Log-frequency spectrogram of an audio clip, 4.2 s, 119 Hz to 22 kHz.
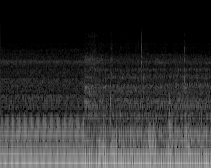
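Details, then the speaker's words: Ford Mustang EcoBoost with a misfire at low rpm and idle that began in cold weather, now with factory spark plugs swapped back in for Accel plugs. Idle is mostly steady with occasional stumbles; the misfire is milder, with cylinder 1 counts lower. "Yeah, I mean, you can still hear the misfire, but it's not nearly as pronounced now."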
